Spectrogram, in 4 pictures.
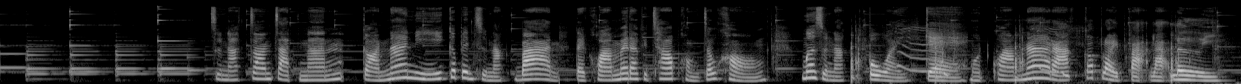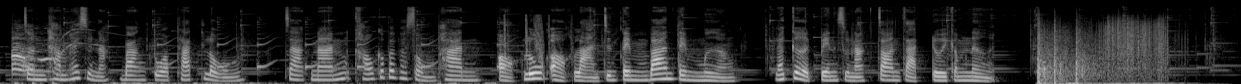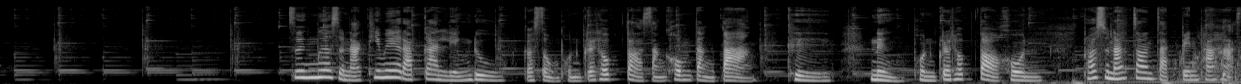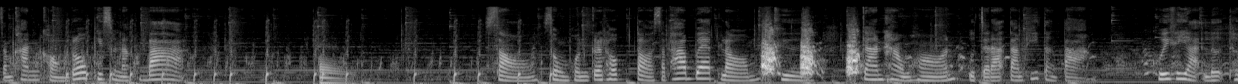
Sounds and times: Music: 0.0s - 49.6s
Speech: 2.2s - 22.4s, 27.8s - 39.1s, 42.1s - 45.2s, 45.8s - 48.2s, 48.8s - 49.6s.

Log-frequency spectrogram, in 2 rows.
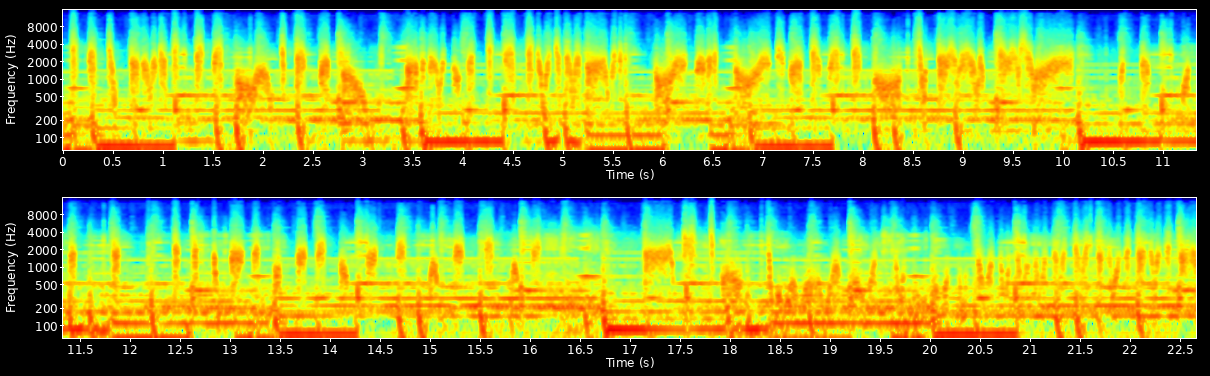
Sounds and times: Music: 0.0s - 22.6s.

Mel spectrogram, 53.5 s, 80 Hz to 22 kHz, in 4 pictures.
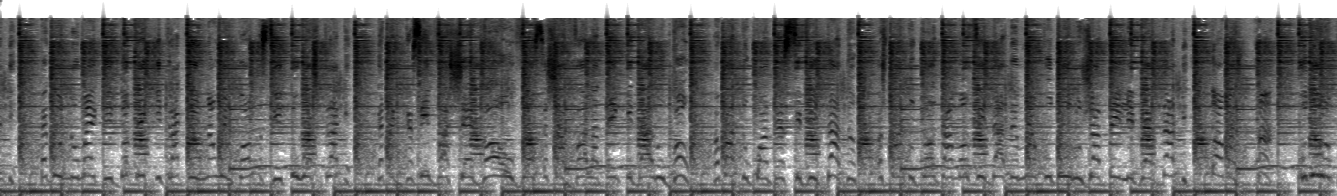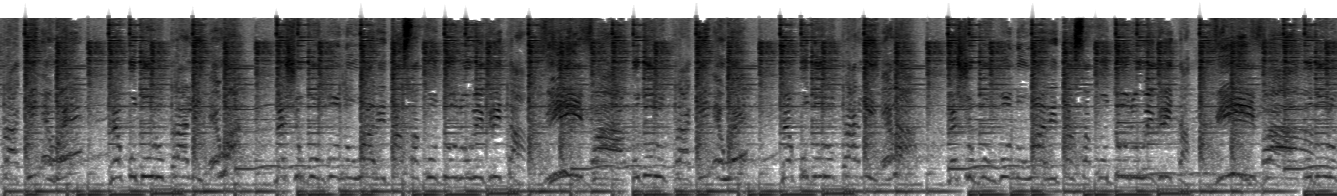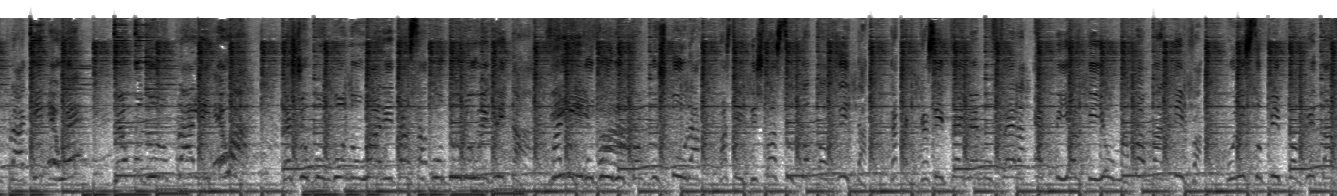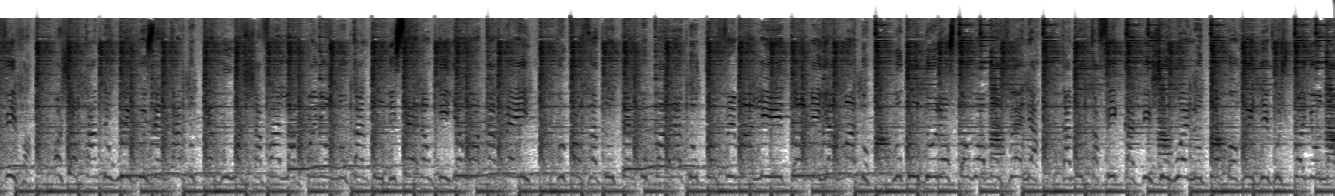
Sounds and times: Music: 0.0s - 53.4s.

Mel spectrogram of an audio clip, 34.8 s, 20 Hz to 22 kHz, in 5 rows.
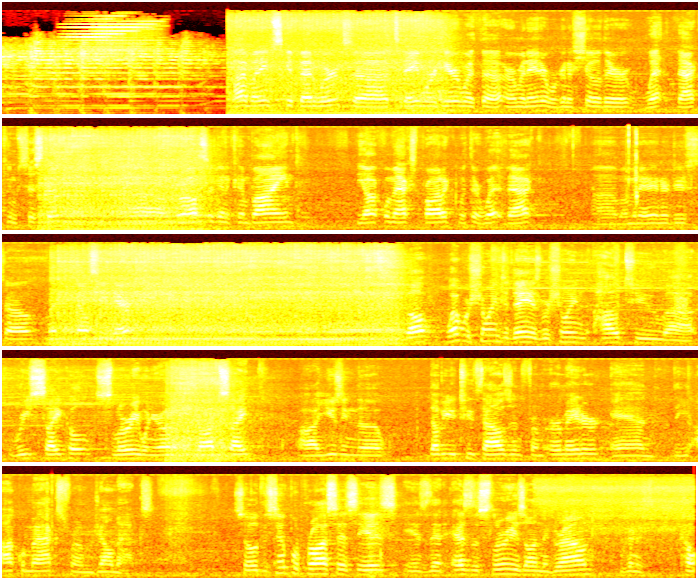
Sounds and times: Speech: 2.4s - 7.6s, 8.3s - 10.0s, 10.6s - 12.3s, 12.9s - 15.3s, 18.0s - 29.4s, 30.2s - 34.7s.

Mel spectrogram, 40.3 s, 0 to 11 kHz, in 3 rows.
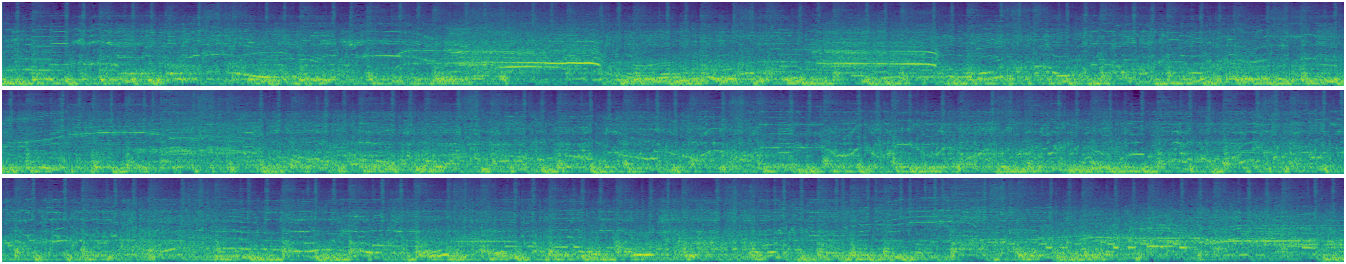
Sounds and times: Blues: 0.0s - 40.2s.

